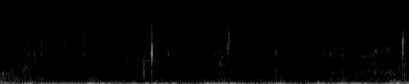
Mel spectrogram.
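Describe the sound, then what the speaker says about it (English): Goats grazing on a mountainside in Nigeria, with a few scattered bleats and soft rustling and chewing noises at a moderate distance over a steady outdoor background, and no talk. "So these are some goats that are here grazing."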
